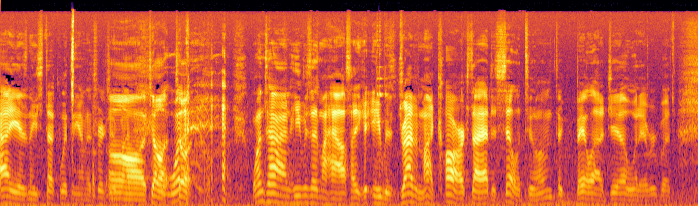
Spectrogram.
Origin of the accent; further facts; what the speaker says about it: Needles, California, United States; moved away; I was born in the Old Needles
